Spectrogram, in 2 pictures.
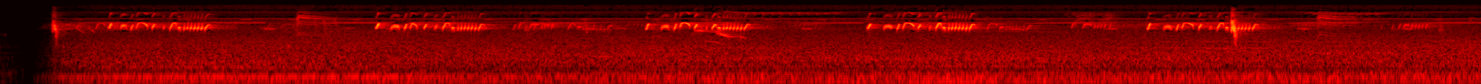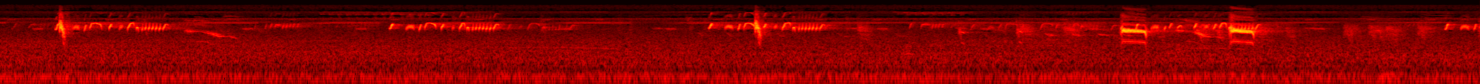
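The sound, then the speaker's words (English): Morning birds sing in repeated bursts of bright chirps and trills over a steady high hum of insects in an otherwise quiet outdoor setting, outside of town near the botanical gardens in Cuba. “Sometimes we actually surprise ourselves with our dedication to the project and still got up before the sun rose, headed outside of town near the botanical gardens to capture the sound of the morning birds.”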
